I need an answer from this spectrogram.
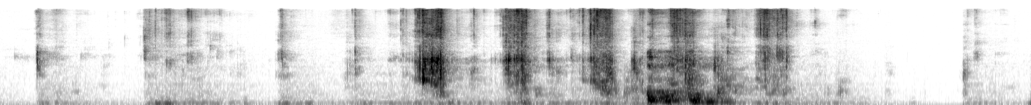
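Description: Close-up chewing and crunching while eating spicy boiled shrimp: a run of crisp crunches, densest and loudest in the middle, then stopping about five seconds in.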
